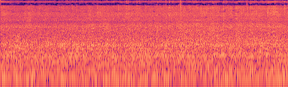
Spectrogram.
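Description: Steady low engine rumble and tyre noise of a moving bus on wet roads, heard from inside the cabin.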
